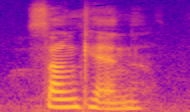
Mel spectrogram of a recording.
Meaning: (verb) past participle of sink; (adjective) Caused, by natural or unnatural means, to be depressed (lower than the surrounding area) or submerged
- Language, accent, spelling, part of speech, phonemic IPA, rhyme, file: English, US, sunken, verb / adjective, /ˈsʌŋkən/, -ʌŋkən, En-us-sunken.ogg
